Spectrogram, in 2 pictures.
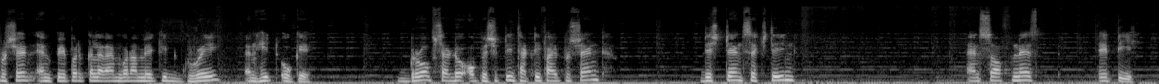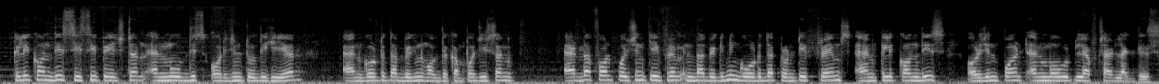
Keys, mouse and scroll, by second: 0.2 click, 1.0 click, 2.0 click, 3.0 click, 3.7 scroll, 4.3 click, 6.3 KP_3, 6.5 KP_5, 6.8 Return, 8.2 click, 8.7 KP_1, 8.8 KP_6, 9.2 Return, 10.0 click, 10.7 KP_8, 11.0 KP_0, 11.2 Return, 11.4 click, 15.0 click, 16.0 click, 20.2 click.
